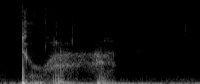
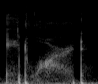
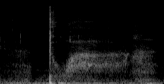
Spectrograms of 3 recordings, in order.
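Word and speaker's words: Édouard: Edouard, Edouard. So the D at the end is silent. You do not say Edouard. No. We say A. Edouard.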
